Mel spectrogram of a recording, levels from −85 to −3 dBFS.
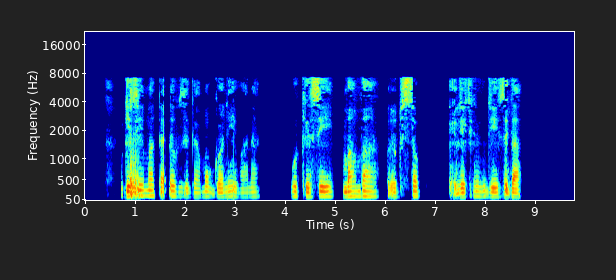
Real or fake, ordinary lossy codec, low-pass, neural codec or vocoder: real; MP3, 32 kbps; 7.2 kHz; none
